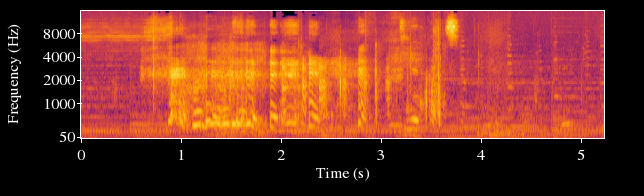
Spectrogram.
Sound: laughing

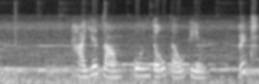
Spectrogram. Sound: Cantonese

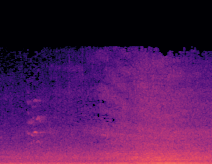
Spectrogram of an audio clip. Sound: car passes

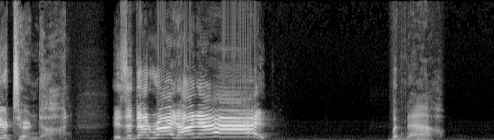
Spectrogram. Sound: yelling

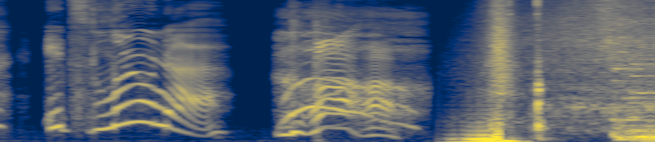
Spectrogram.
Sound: gasping

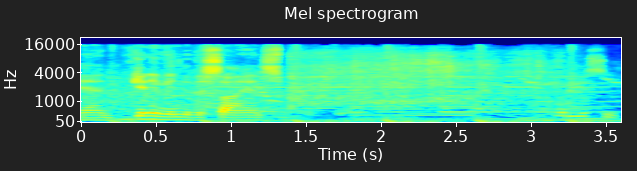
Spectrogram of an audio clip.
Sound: shovel slicing sand

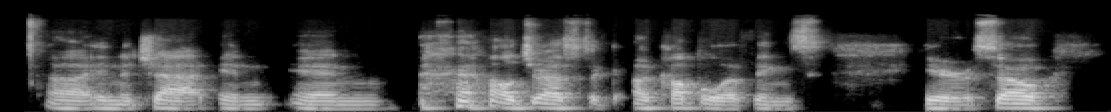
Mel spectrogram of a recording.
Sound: brief laughter

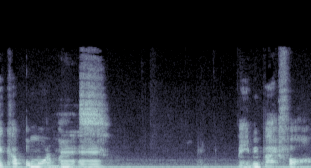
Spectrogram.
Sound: hums

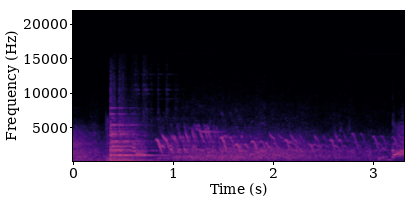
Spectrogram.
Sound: chirping

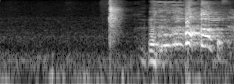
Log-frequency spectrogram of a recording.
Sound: slap

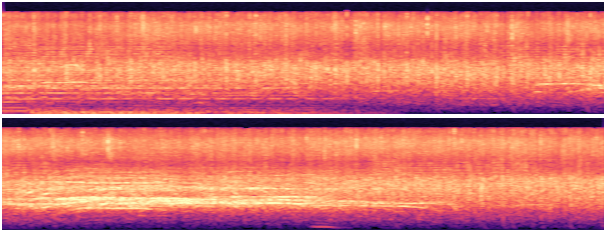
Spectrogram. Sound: cheers and applause

